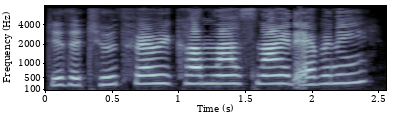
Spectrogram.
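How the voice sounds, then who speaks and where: A woman's voice: sits high, fairly even intonation, normal speed, bright, forceful tone, dry recording, highs cut off, voice pushed up. A woman voicing a questioning big brother, a boy in a children's storybook, in a casual manner. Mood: curious.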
